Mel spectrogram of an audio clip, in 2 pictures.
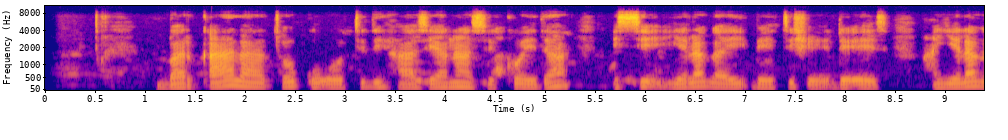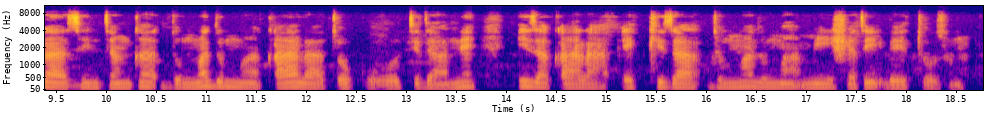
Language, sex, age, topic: Gamo, female, 18-24, government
